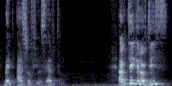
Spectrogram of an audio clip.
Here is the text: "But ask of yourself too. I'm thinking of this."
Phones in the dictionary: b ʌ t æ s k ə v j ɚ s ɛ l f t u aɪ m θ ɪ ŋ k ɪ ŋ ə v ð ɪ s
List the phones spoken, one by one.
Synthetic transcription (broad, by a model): b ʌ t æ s ə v j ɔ s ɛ l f t u aɪ m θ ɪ ŋ k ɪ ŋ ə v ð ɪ s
